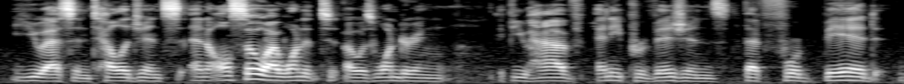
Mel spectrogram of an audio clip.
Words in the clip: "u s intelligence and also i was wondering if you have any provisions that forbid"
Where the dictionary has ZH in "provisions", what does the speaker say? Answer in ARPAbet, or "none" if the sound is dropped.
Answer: ZH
